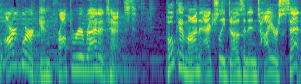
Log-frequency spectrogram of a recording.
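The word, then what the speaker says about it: Pokémon: This guy gets my thumbs up, chat, just because he pronounced Pokemon right. He didn't call it Pokemon, Poke-A-mon. here.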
